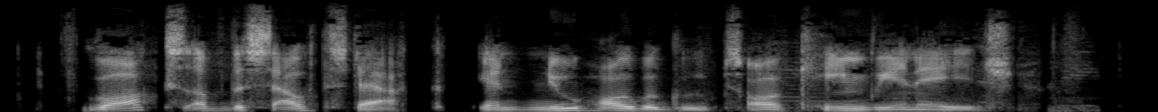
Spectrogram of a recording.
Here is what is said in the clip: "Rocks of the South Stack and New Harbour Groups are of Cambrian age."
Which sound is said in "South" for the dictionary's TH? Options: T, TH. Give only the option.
TH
